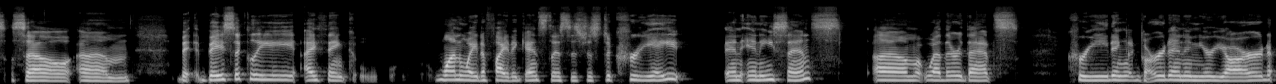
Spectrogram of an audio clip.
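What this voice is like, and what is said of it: Rough, sick-sounding voice. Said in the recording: “sorry for my voice. I've had like bronchitis for a month.”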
